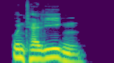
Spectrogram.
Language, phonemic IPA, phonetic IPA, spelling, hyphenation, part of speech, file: German, /ˌʊntɐˈliːɡən/, [ˌʊntɐˈliːɡn̩], unterliegen, un‧ter‧lie‧gen, verb, De-unterliegen.ogg
- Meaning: 1. to be defeated [with dative ‘by’] 2. to be subject to, to be influenced [with dative ‘by’]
